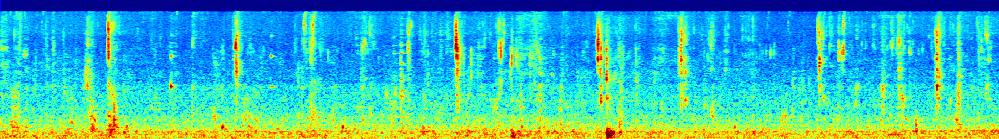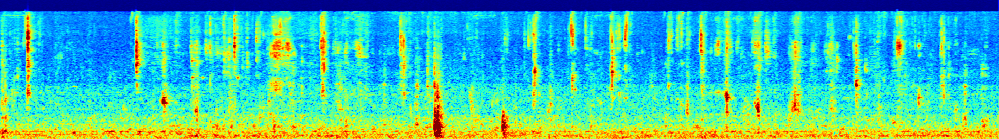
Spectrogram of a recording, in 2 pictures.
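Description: Close-miked chewing of two people eating rice, tocino and vegetables with their hands, with many short clicks scattered throughout over a faint steady hum.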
